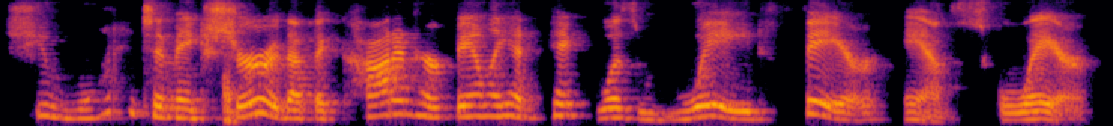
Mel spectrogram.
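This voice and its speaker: A woman reads a children's book aloud like a storyteller, narrating expressively with deliberate phrasing and stretching out words for emphasis. Her voice is mid-range, and the sound is lo-fi.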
